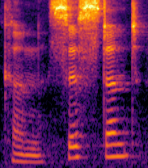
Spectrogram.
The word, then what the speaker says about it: consistent: And lastly, the word consistent, second syllable stress, consistent.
